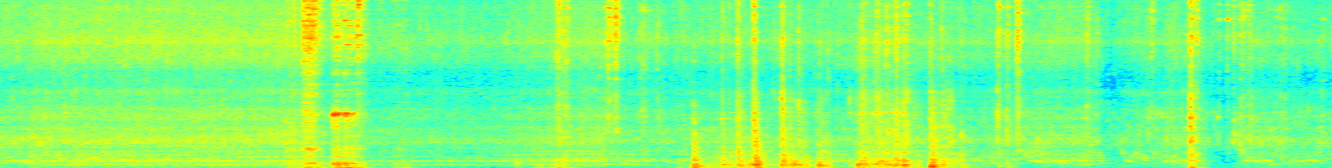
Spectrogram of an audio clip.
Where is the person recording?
in a kitchen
